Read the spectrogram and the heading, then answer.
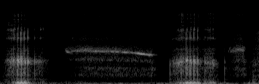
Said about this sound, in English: smoked his vape pen. And why the hell not? We're all adults. I'm not telling tales. It's a free country. I merely mention it because at times it does vaguely sound like a cartoon character has joined us and he's snoozing in the room.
